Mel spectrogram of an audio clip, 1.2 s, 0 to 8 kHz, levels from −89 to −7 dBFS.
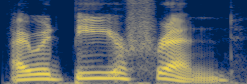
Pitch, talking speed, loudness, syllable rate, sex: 160 Hz, 245 wpm, -17 LUFS, 4.5 syllables/s, male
